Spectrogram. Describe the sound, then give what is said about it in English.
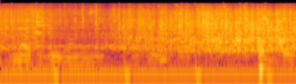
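Steady, loud hiss and sizzle of liquid nitrogen boiling in a cocktail shaker with green herb leaves, punctuated by four dull, evenly spaced thumps of a standard cocktail muddler crushing the herbs, with faint voices murmuring underneath. “Okay, so what he's doing, he's poured the liquid nitrogen into the cocktail shaker with the green leaves, and he's muddling it, you know, with a standard cocktail muddler.”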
